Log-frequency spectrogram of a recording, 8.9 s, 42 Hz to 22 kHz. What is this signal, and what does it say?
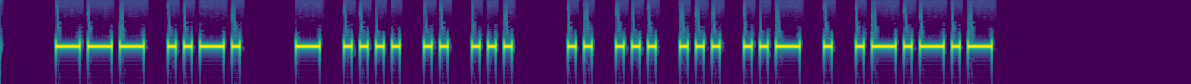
Morse code, heard as a keyed tone, about 21 wpm, 700 Hz. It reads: OF THIS ISSUE.
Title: Sentences with 7-Word Phrases - 20wpm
